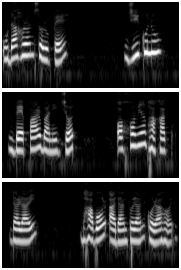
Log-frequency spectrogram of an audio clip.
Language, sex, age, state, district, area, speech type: Assamese, female, 18-30, Assam, Sonitpur, rural, spontaneous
